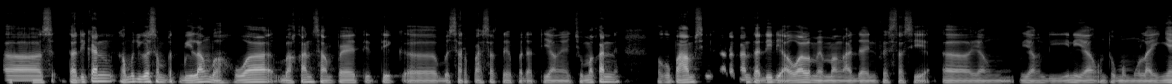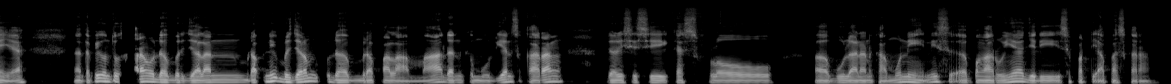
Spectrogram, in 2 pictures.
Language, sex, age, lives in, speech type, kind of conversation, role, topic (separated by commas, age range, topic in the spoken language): Indonesian, male, 40-44, Indonesia, conversation, advice, advisor, Bagaimana pengalamanmu dengan belanja impulsif yang merusak keuanganmu?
